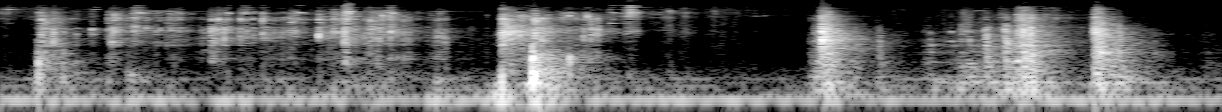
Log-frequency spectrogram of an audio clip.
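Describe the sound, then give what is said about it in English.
Metallic jingling and clinking of keys, followed by a few sharp clicks and a thud as a locked door is unlocked with keys and pushed open, with no talking. “Yeah, this door is locked. I have keys that may unlock it.”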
